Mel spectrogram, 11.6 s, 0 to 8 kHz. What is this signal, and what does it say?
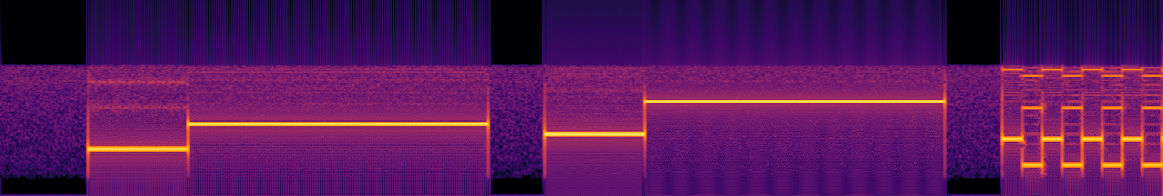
Two-tone page, heard as a one-second tone, then a three-second tone, about 730 then 1120 Hz, about 950 then 1600 Hz, with noise. It is heard from 0.9 to 9.5 s.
